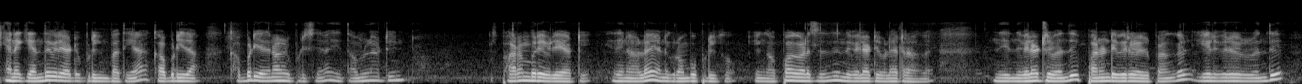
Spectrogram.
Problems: background sounds at intervals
